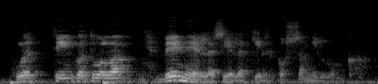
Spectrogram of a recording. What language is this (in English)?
Finnish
